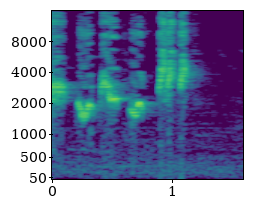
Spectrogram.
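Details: Greater green leafbird 'gacor' song, used for training other birds: a quick phrase of warbled, dipping whistles followed by two sharp high chirps.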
